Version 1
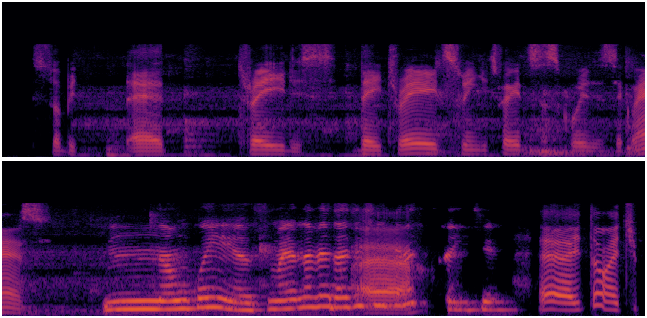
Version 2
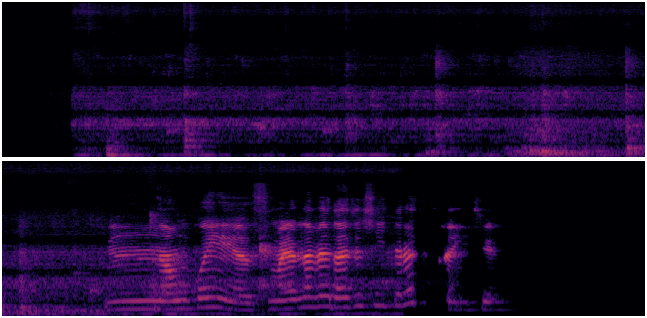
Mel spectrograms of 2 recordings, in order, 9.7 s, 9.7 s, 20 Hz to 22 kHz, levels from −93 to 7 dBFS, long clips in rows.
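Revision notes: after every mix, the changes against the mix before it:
first voice: muted; second voice: add high-pass 1.4 kHz 12 dB/octave; master: remove brick-wall FIR low-pass 7.1 kHz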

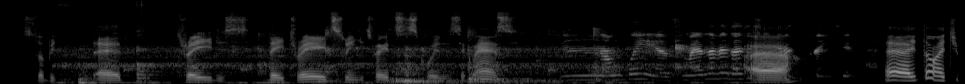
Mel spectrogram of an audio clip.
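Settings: first voice: unmuted; background +8.0 dB

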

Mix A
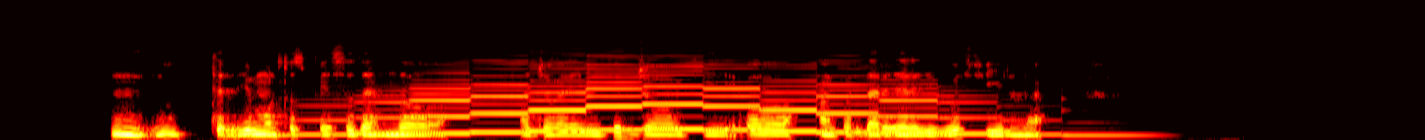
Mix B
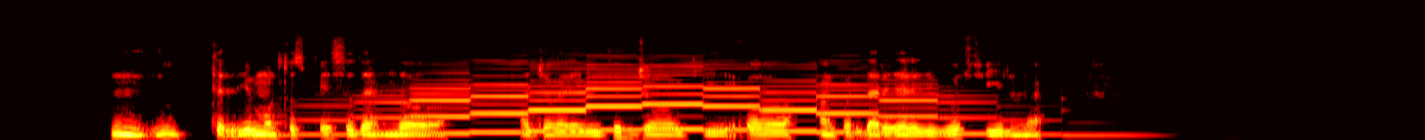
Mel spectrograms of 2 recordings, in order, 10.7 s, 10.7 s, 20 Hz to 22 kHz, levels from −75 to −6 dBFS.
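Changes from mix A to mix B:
speech: remove cabinet simulation 180–4100 Hz, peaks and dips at 270 Hz -4 dB, 470 Hz -6 dB, 680 Hz +8 dB, 1.3 kHz +5 dB, 1.8 kHz -7 dB, 2.7 kHz -4 dB; master: add bass shelf 420 Hz -9 dB

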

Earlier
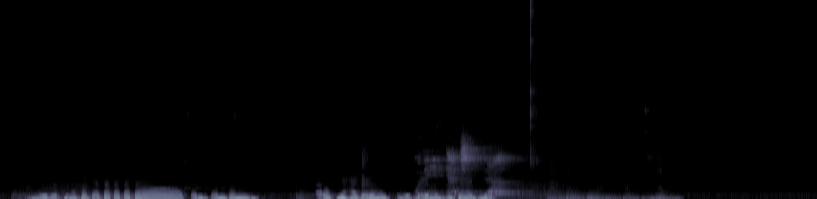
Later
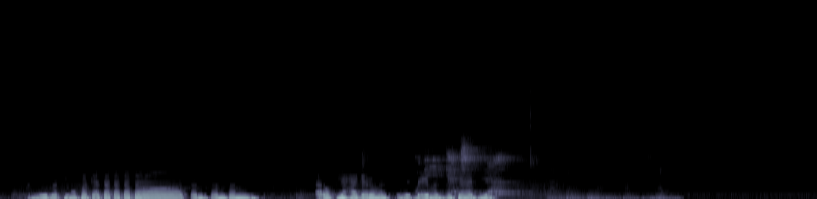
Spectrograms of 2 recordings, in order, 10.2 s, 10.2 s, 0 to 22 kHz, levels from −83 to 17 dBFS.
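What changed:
speech +11.0 dB; master: add distance through air 110 m

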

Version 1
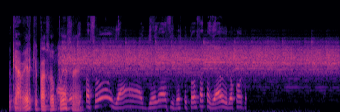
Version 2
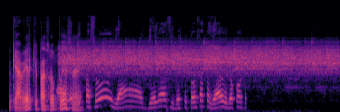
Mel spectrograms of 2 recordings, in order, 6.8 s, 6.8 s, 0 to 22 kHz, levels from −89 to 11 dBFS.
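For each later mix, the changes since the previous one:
master: add treble shelf 4.6 kHz -7.5 dB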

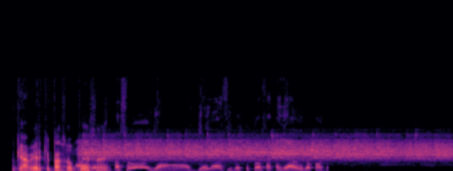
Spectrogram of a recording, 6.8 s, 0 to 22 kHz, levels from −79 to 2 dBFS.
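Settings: no change

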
